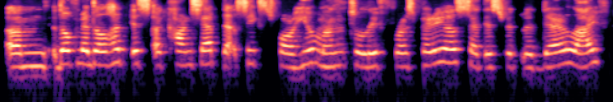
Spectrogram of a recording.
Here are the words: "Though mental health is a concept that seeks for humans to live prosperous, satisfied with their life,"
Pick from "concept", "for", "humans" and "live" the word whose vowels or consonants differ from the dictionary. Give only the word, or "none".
humans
